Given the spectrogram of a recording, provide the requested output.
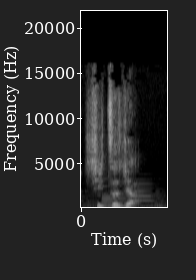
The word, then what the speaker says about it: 湿邪: 特に梅雨時期の不調は湿気の邪と書いて湿邪と読み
